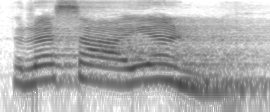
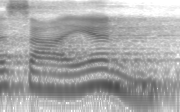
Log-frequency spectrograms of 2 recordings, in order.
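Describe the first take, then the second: First: रसायन said slowly as "rasaayaṇ"; drawn-out रसायन with final ण; ण ending. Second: रसायन said as "rasaayan"; न ending. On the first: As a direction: curl the tongue for a retroflex n ending रसायन. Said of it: "ण नहीं आता". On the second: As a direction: end रसायन on a dental n. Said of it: "न आता है". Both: Shown as a demonstration.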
